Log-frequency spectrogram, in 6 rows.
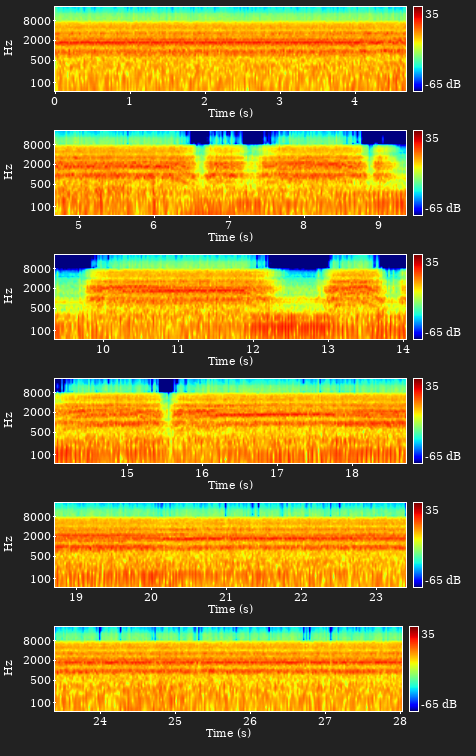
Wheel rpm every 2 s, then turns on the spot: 210, 210, 210, 120, 90, 140, 90, 120, 180, 220, 220, 230, 230, 230.
none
